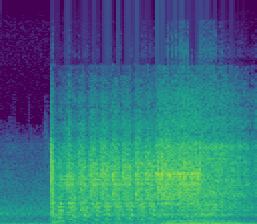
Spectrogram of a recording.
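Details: Old Reliant Rialto carbureted engine at full throttle with choke out: cranks, catches on brake-cleaner spray and revs briefly, then sags and dies; fuel starvation, fuel pump not delivering, cracked hardened fuel lines suspected.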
